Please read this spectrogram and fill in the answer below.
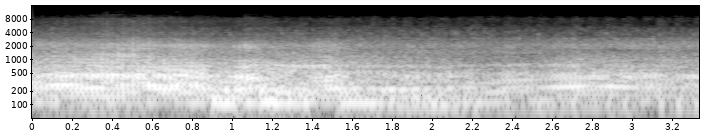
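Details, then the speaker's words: Honda Karisma motorcycle after the repair for lack of power: engine revs up cleanly and settles back to an even, steady idle with no misses, running normally. "dan mesin tetap langsam"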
